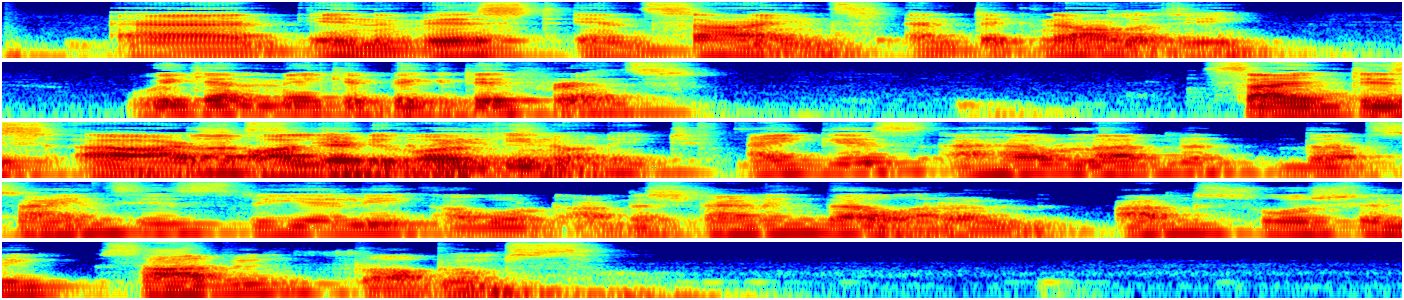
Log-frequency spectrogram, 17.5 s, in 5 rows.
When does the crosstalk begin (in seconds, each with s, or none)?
7.3 s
